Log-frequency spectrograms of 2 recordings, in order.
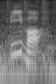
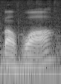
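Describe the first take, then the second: First: The name sounds like 'beaver'. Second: The name sounds like 'bel-vwar', as spelled. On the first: The speaker calls it right. "it is Beaver" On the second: The speaker calls it wrong. "It's not Belvoir"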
